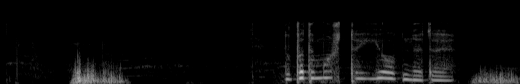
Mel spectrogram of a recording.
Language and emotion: Russian, sad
